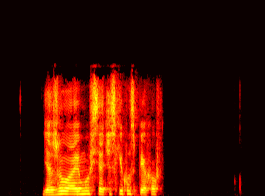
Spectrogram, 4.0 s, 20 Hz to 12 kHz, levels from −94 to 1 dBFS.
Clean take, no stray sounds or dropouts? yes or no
yes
